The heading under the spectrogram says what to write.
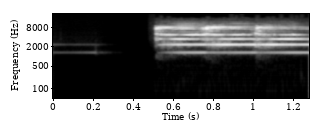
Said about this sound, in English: Yeah, your bell is going a bit crazy there.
